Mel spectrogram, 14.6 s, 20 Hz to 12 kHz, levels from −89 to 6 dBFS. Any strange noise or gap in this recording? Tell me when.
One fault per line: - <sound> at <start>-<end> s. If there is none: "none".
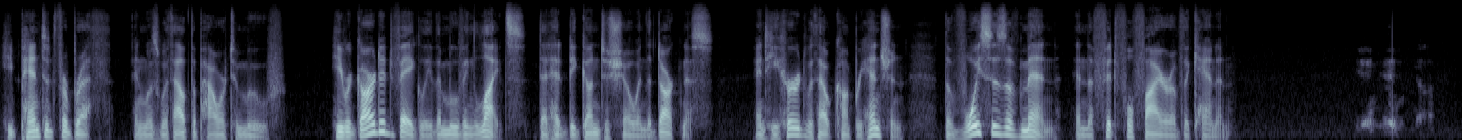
- laugh at 13.6-14.4 s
